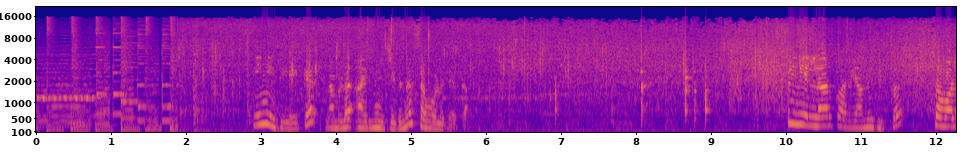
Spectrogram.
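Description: Vegetables sizzle in a hot pan.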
